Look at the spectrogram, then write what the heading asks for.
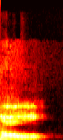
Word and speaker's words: colonel: front of you that's absurd and ridiculous Colony Colonel it's pronounced colonel we're good to go and this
